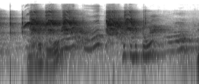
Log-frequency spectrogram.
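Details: Green Indian ringneck parrot talking, saying 'main mithu' in Urdu/Hindi: two loud bursts of raspy, harmonic, speech-like phrases with squawky overtones, then softer warbling, gliding notes toward the end.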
